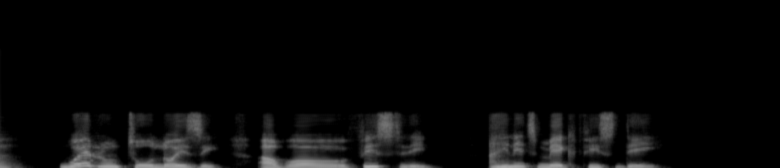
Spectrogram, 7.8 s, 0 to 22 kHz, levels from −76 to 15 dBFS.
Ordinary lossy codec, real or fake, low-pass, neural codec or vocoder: none; fake; 7.2 kHz; codec, 16 kHz, about 1 kbps, DyCAST, with the encoder's durations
